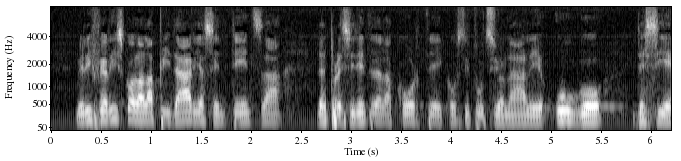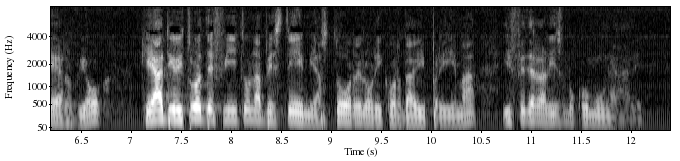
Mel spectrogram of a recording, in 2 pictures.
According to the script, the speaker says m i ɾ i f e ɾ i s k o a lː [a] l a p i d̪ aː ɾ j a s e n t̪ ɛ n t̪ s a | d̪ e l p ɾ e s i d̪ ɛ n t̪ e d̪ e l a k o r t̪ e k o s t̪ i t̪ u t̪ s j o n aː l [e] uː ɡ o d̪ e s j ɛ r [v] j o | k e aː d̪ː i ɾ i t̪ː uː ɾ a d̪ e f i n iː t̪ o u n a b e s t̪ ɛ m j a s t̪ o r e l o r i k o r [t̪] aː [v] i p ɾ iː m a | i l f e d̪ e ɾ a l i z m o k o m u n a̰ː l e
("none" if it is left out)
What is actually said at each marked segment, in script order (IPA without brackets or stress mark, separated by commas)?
a, e, v, d̪, v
